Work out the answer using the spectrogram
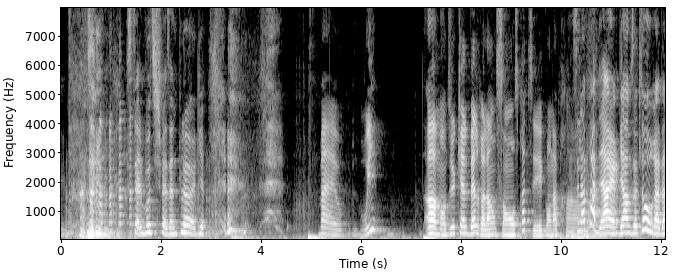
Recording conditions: live audience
